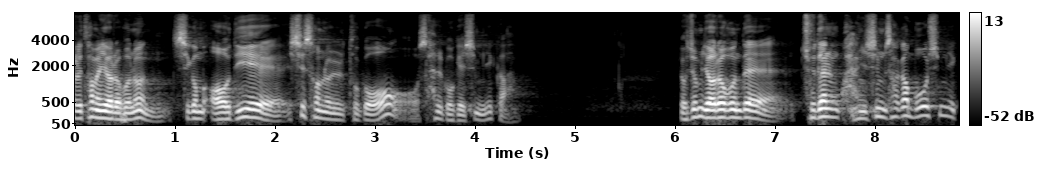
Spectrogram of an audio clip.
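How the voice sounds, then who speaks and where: Lively intonation marks a normal speaking voice heard against a quiet background. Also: man, fairly high pitch for a man, fairly slow pace. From Jeju Island, Korea. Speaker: pastor. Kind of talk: sermon.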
